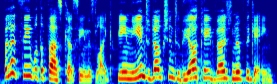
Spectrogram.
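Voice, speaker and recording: High-pitched British woman, chatty reviewer. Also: expressive, fast. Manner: chatty, jokey, playful British slang. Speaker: host of a video game review channel. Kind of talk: casual comedic review to camera.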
